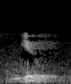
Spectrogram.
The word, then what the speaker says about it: gnu: Parce que selon le dictionnaire, la G est muette et le mot... Et le mot se prononce new, comme nouveau.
